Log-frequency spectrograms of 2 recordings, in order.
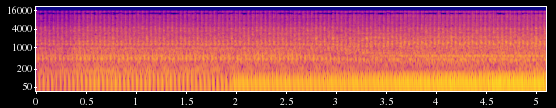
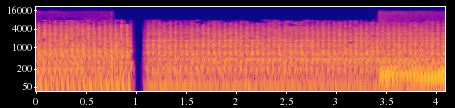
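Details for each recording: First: Warm Isuzu Panther diesel (owner thinks Euro 2, relatively recent) at about 78° after ring repair without replacing pistons; steady, even idle of about four pulses a second with no misses or knock, smooth because the injectors and fuel pump are still good. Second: Isuzu Panther diesel, relatively recent, before repair: harsh clattery idle with heavy knock about three times a second, rough and uneven; worn piston rings with blow-by.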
